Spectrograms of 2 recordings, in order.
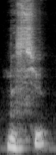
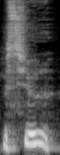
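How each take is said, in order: First: Mocking echo. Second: High, loud yelp of pain; cry of pain. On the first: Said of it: "dit l'autre". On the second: Acted. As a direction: yelp as his ear is pinched. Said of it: "cria de douleur ce dernier".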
